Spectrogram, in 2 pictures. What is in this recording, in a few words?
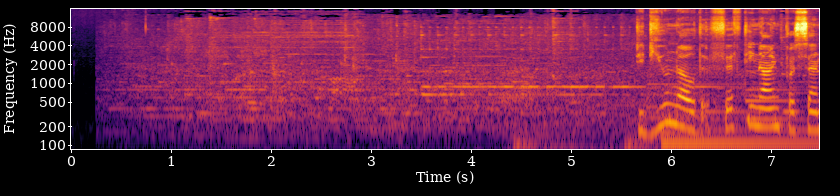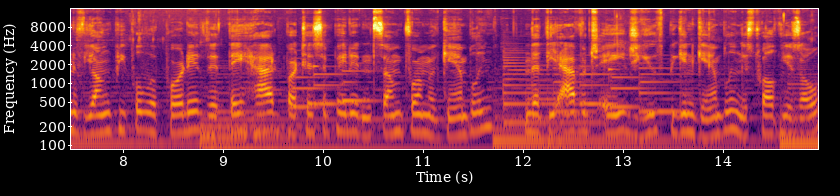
Radio PSA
